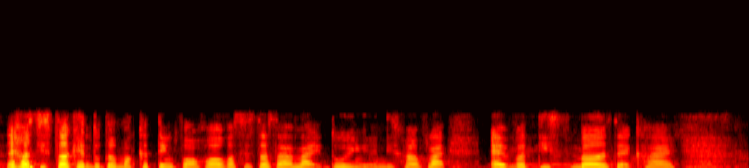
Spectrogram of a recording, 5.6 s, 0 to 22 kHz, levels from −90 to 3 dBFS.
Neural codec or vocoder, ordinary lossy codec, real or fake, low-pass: none; Opus, 16 kbps; real; 7.2 kHz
